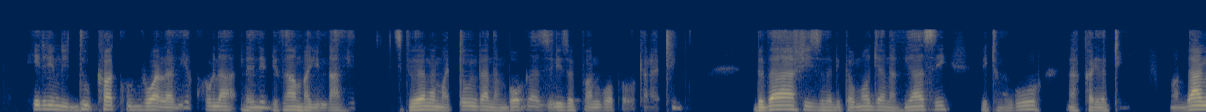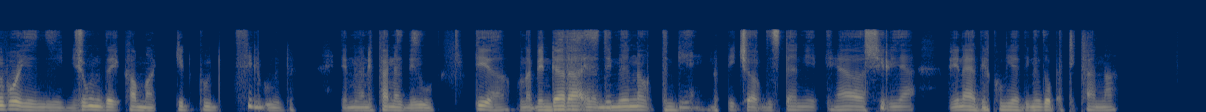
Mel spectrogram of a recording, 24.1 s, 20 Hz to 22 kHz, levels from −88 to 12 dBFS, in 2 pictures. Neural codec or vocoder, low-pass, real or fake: codec, 16 kHz, 0.5 kbps, X-Codec, HuBERT features, trained on general audio; 7.2 kHz; fake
